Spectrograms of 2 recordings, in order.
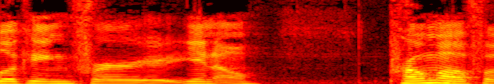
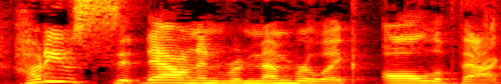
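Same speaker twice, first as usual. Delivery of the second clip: louder, incredulous question; amazed questioning; 3 semitones higher, 7 dB louder than usual. Acted. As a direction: marvel at it in disbelief. Acts out own amazed question.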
